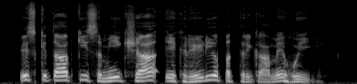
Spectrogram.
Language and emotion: Hindi, neutral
